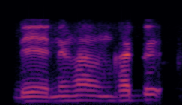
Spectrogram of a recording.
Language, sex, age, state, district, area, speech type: Bodo, male, 18-30, Assam, Kokrajhar, rural, conversation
